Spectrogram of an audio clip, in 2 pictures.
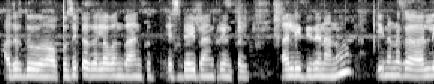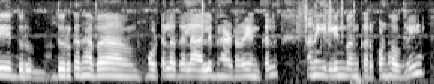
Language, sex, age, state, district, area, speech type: Kannada, female, 18-30, Karnataka, Bidar, rural, spontaneous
